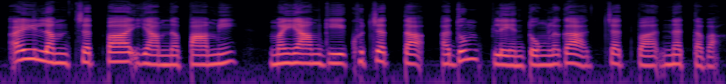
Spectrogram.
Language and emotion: Manipuri, neutral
